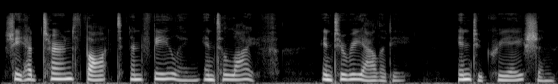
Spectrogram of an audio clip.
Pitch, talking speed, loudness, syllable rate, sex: 210 Hz, 130 wpm, -19 LUFS, 4.4 syllables/s, female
